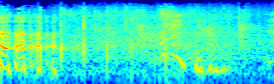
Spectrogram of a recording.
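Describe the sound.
An audience claps steadily for a few seconds, a dense wash of hand claps with some voices speaking and calling out over it, the applause holding fairly even throughout.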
